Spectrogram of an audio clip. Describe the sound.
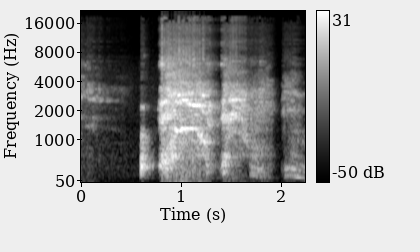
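Coughing fit from a man, a few loud, harsh, raspy coughs and throat-clearing bursts in quick succession, heard alone with no talk.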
